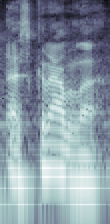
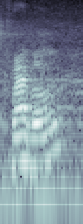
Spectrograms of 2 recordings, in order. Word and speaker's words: Scrabble: Sembla que hi ha doncs, dues maneres, diguem, que són les més properes a la llengua catalana, que és Scrabble o Scrabble. – Scrabble, no? – Exacte. La pronunciació anglesa és Scrabble, Scrabble. – Però, sona una miqueta preciosa, diguem, si o artificial, diguem-ne. – Si et sembla, direm Scrabble, no? Que és com si diguéssim Shakespeare, no?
